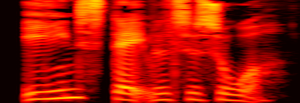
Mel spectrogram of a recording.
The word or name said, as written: ENSTAVELSESORD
